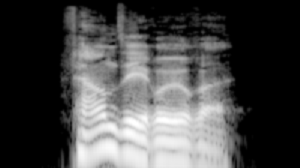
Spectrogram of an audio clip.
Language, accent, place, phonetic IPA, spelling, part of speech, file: German, Germany, Berlin, [ˈfɛʁnzeːˌʁøːʁə], Fernsehröhre, noun, De-Fernsehröhre.ogg
- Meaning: television tube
